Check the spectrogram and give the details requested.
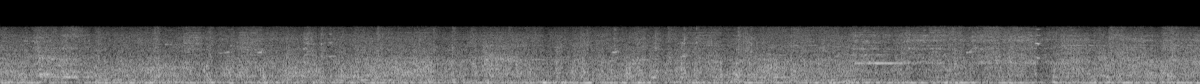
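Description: Covered hopper cars of a long freight grain train rolling past at steady speed: a continuous rumble of steel wheels on rail with rapid clacking, and a short wheel squeal about nine seconds in.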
